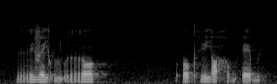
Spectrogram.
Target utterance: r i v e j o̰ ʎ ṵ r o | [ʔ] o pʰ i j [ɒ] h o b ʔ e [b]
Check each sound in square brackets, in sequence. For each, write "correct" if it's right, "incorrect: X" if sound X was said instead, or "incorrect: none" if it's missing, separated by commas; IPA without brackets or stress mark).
correct, correct, correct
